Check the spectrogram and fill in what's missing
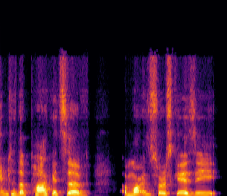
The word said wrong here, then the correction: Scorsese: Why did I say his name like that? Martin Scorsese, Leonardo DiCaprio, Robert De Niro.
